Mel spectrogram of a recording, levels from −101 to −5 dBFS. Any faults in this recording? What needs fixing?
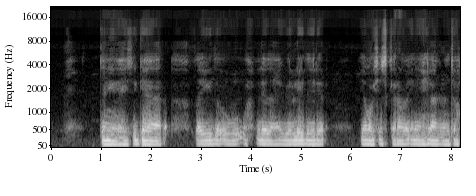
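Opus compression damage runs through the whole speech clip. The voice has a rough, grainy texture with noisy fill where detail should be. Bands are kept filled rather than hollowed out, so there is little swirling. Bandwidth stays full, reaching about 20.2 kHz, so the harm lies in texture, not dullness. This is likely Opus in its CELT music mode starved of bits, which fits a rate near 16 kbps. To prevent it, encode speech at a higher bitrate or use the encoder's voice setting.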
